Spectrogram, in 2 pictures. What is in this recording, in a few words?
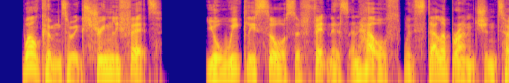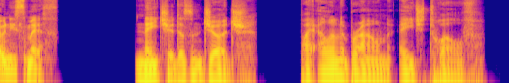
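English, male; lektoring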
